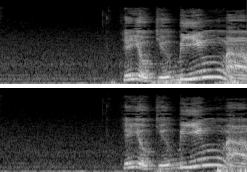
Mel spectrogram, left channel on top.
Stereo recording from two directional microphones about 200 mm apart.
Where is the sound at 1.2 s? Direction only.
15° left (ahead or behind).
